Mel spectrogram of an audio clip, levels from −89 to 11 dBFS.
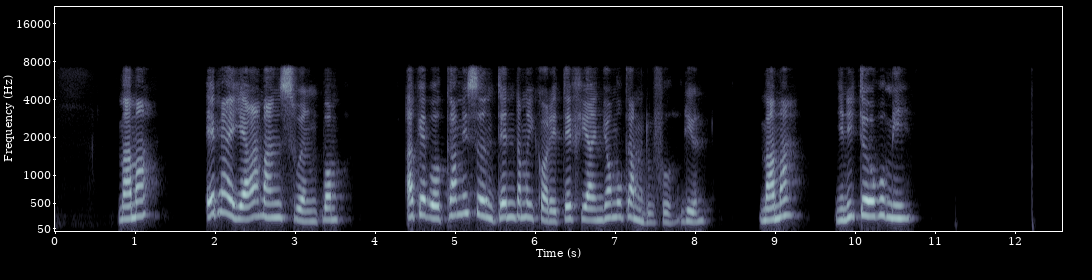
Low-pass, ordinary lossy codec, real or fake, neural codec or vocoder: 7.2 kHz; Opus, 64 kbps; fake; codec, 16 kHz, 0.8 kbps, ZipCodec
